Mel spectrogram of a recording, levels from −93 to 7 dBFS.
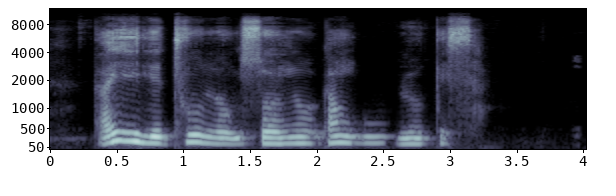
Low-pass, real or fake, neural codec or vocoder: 10.8 kHz; fake; codec, 24 kHz, 0.9 kbps, WavTokenizer, medium music audio release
